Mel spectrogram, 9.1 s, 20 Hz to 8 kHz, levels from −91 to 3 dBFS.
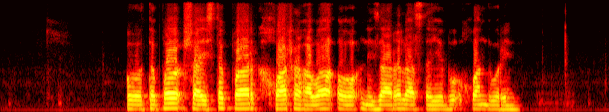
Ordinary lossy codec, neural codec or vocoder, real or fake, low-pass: Opus, 64 kbps; codec, 16 kHz, 6 kbps, DAC; fake; 7.2 kHz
